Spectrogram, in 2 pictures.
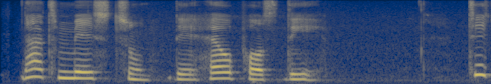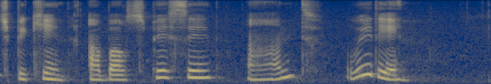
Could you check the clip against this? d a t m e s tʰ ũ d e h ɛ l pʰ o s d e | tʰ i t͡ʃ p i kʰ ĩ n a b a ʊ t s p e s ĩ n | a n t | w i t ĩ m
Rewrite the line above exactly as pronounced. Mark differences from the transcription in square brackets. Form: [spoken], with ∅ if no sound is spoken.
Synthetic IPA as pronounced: d a t m e s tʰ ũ d e h ɛ l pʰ [ɔ] s d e | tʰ i t͡ʃ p i kʰ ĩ n a b a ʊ t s p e s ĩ n | a n [d] | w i [d] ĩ [n]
